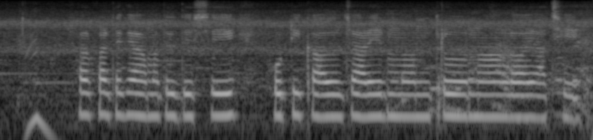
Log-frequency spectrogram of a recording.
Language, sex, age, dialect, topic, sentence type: Bengali, female, 25-30, Northern/Varendri, agriculture, statement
